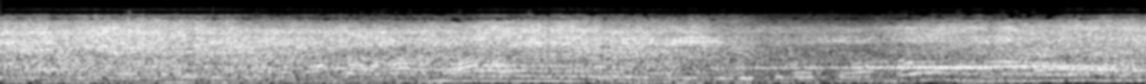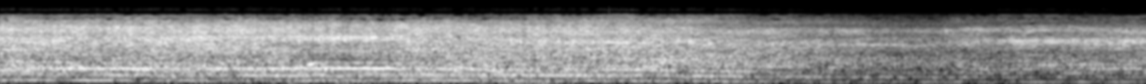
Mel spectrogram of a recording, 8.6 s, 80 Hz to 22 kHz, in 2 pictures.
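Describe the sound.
A pack of K2-category race cars drones steadily and loudly as they approach the start in formation, lined up in two rows, several motors overlapping with slowly shifting pitch as the cars roll closer together, with a voice speaking over the noise.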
